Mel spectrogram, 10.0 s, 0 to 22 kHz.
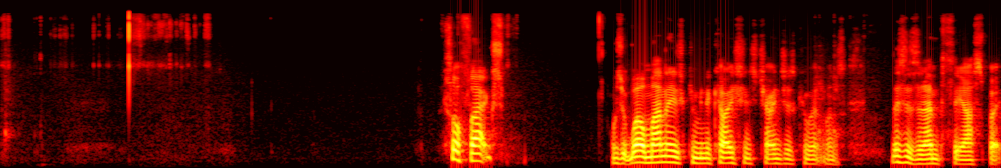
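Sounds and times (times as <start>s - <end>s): faint high rattle: 0.0s - 2.3s.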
